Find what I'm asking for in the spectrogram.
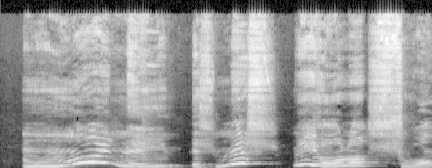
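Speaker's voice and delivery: scratchy, scraping, loud, high voice. Narrator reads Miss Viola Swamp introducing herself to the kids, scratchy voice. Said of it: "said the lady in a scratchy voice".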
